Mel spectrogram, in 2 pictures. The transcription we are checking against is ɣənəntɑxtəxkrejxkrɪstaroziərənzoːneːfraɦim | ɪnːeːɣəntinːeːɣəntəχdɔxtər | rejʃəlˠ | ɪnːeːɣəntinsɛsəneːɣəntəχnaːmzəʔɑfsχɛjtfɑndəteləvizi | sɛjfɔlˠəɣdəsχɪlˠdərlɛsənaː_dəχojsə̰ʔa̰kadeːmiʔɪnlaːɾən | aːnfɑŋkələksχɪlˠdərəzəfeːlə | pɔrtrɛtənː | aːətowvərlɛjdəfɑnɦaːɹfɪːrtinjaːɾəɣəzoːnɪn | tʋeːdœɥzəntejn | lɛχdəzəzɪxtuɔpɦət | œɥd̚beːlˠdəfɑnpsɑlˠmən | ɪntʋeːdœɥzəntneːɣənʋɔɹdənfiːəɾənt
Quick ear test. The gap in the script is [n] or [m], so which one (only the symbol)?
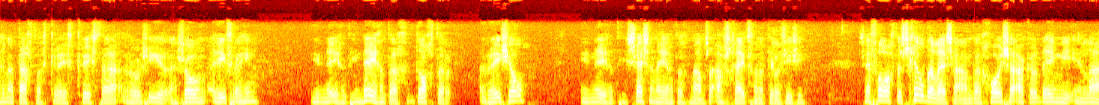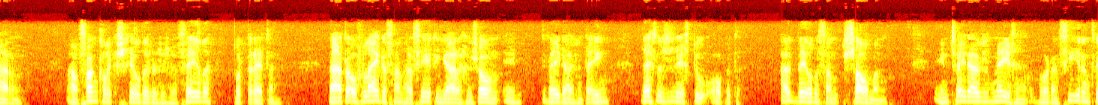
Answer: n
